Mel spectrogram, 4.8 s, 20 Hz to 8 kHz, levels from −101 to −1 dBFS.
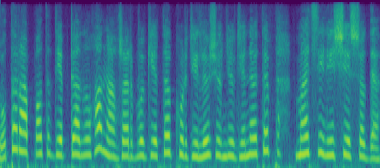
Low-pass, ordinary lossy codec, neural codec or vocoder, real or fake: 7.2 kHz; none; codec, 16 kHz in and 24 kHz out, 0.6 kbps, FocalCodec, streaming, 4096 codes; fake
